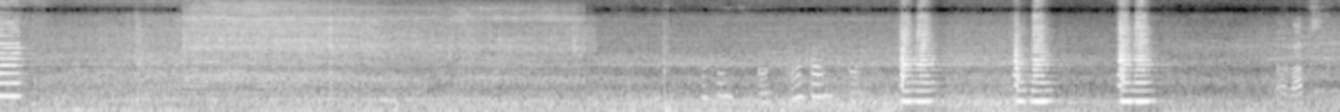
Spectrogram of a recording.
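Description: Truck horn at a rail yard, three loud separate honks near the end of the clip after a stretch of idling engine rumble, with people talking nearby.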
